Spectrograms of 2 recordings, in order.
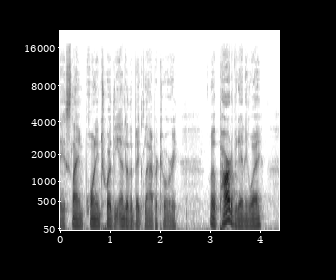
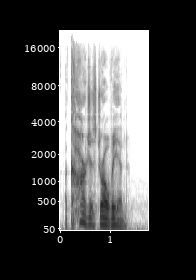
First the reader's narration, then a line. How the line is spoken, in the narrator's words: he gasped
